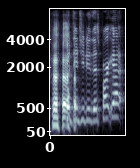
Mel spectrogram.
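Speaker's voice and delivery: loud, high mock nagging; nagging project manager.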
